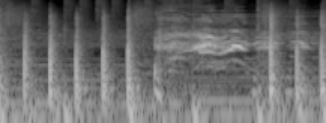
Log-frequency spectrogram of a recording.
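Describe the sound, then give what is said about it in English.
A quick run of five firm knocks on a bathroom door, a brief warbling, squeaky tone, then two more knocks; fairly loud, with no talking. “are you gonna come out soon?”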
